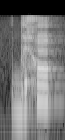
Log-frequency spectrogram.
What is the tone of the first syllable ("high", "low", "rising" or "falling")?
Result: rising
